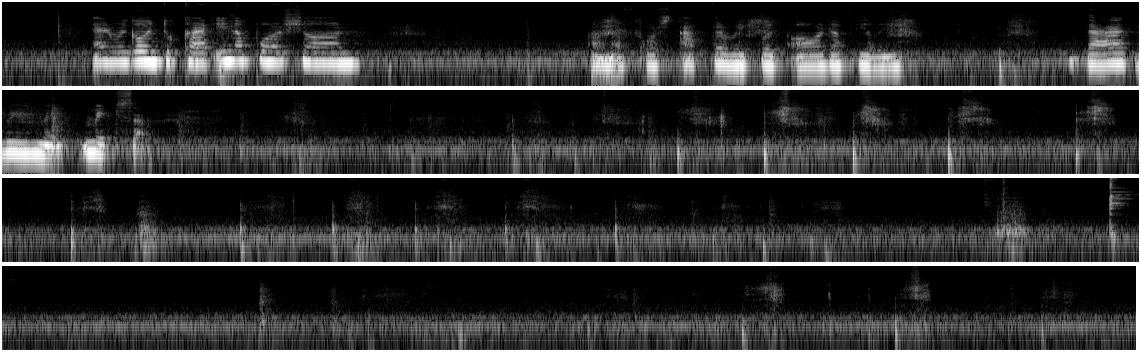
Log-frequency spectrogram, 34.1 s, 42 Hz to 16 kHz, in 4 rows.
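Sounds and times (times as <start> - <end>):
steady low hum: 0.0 - 34.0
sharp metallic clink: 25.4 - 25.9.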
